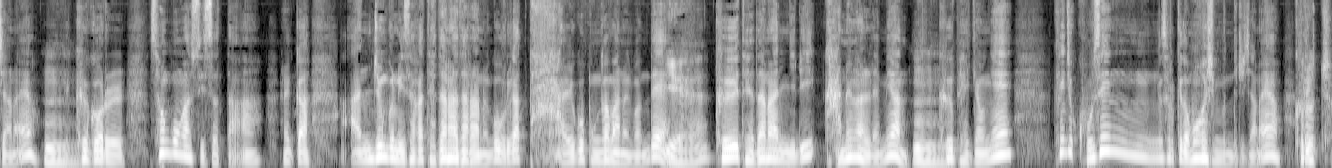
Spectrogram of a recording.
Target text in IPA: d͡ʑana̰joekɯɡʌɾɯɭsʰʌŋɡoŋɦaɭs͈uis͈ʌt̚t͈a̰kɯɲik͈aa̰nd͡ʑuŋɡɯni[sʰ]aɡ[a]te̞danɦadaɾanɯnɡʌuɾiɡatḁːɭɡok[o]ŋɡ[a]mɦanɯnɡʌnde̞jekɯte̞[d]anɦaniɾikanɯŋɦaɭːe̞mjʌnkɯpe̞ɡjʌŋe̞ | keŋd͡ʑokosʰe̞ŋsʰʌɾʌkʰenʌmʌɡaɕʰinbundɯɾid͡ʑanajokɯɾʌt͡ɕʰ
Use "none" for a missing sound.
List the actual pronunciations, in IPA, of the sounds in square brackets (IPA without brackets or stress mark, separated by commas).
sʰ, a, o, a, d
